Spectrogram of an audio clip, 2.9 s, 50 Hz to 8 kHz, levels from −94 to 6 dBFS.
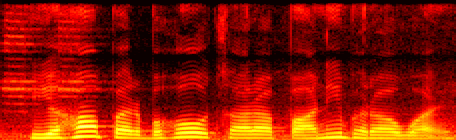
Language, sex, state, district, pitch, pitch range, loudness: Hindi, female, Madhya Pradesh, Bhopal, 200 Hz, 180-225 Hz, -17 LUFS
